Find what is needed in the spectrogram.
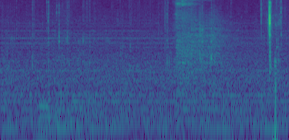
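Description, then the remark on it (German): Ice cubes clink sharply against a glass holding too many ice cubes, once near the end, a brief bright knock over a steady, low background hiss. No one speaks. “Oh, da klingt nicht richtig, Martin. Was ist da los? Ah, zu viele Eiswürfel drin.”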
